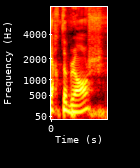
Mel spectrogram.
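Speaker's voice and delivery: carte blanche pronounced the French way. Explaining the freedom the hotel gives artists, in a French accent. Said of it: "so I'm gonna do it with a French accent".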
